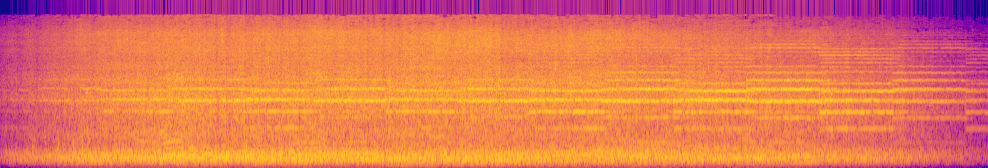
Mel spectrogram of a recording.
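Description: An emergency vehicle siren wails steadily and loudly over a constant low rumble of road traffic, its tone holding for the whole stretch before fading slightly at the end.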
